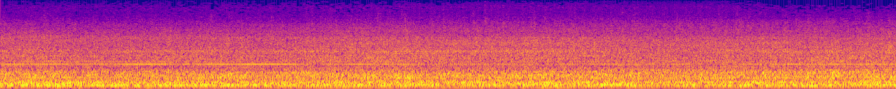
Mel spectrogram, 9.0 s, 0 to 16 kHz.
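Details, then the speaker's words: Massey Ferguson 40 combine harvester diesel, sitting three years, after fuel and electrical work: steady, even diesel rumble at constant speed, no knocks or misses, slightly smoky from lack of running; normal running. "so she's running nice you know running off it's on diesel tank and um seems to have sitting down smile the smoky but that will clear it up after a while it's probably just the lack of running and just getting the last year out of it"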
